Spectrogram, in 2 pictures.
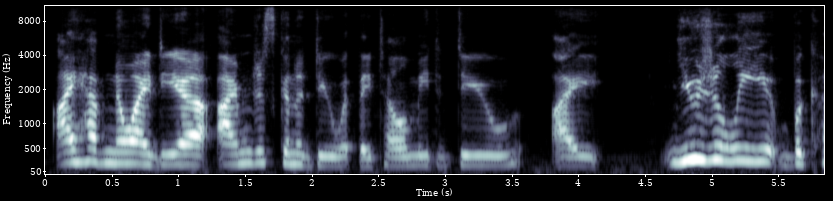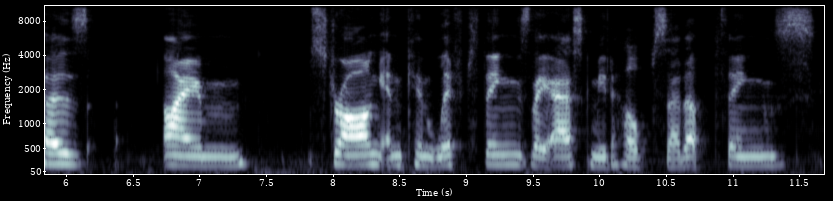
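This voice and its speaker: Tabletop student role woman performer: sharp bright tone, hesitant, shrugging, self-effacing. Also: mid-range voice, slow pace. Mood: unsure. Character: unsure, reluctant strong new student. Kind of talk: tabletop role-play acting.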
